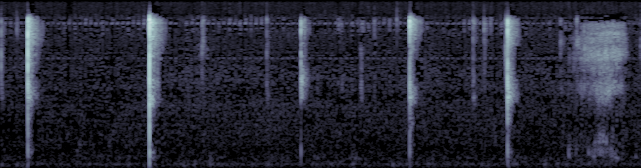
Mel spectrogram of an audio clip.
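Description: Sharp plastic clicks and snaps from a small eyeshadow compact being pried at, with four loud snaps a second or more apart and fainter ticks between them: the lid is stuck and won't open. A short soft hiss comes near the end.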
